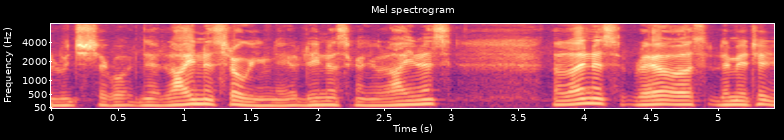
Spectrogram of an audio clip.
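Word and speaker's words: Lynas: 제가 자꾸 발음을 중요시해서 하는 걸 눈치고 이제 라이스라고 읽네요. Linus linus Linus rare earth limited is an Australian mining and company and one of the largest process 중국을 외는요.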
